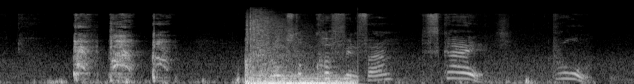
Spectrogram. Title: When you try and make a Deal but they're always Coughing #skits #comedyskits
